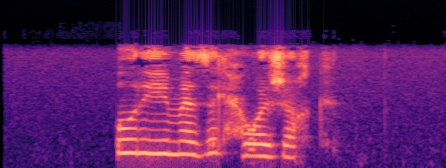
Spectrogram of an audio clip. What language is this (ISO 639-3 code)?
kab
